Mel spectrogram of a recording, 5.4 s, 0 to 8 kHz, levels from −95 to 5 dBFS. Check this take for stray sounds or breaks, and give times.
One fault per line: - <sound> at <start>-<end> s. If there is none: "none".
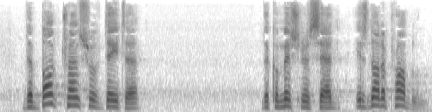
none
